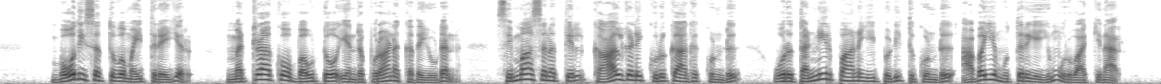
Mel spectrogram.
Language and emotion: Tamil, neutral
